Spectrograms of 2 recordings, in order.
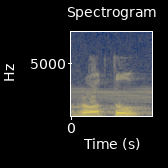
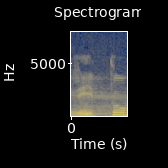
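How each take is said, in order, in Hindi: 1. पहला स्वर 'o' ध्वनि है। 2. पहला स्वर 'ee' ध्वनि है। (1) "री को रो रो बोलेंगे" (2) "जैसे रीतु बोलेंगे"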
